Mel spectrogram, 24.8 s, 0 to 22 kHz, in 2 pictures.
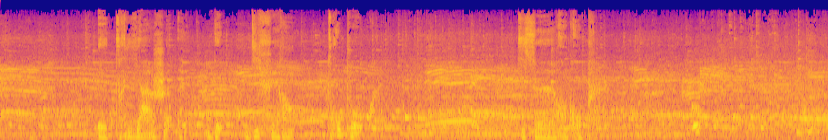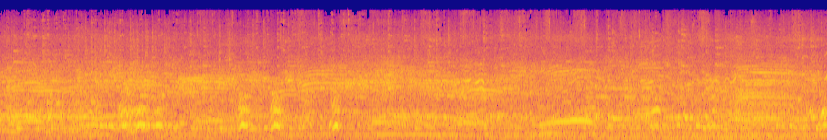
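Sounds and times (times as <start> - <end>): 
clanking of many cowbells from a herd of Gascon cows: 0.0 - 24.8
dense chorus of ewes bleating at the Cirque de Campulse: 0.0 - 24.8
speech: 1.4 - 5.8, 7.8 - 9.0, 10.4 - 10.6
voices: 1.4 - 5.8, 7.7 - 9.4
dog barking: 14.2 - 15.0, 16.0 - 16.7, 17.4 - 17.6.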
